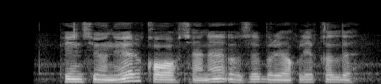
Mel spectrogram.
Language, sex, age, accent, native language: Uzbek, male, 18-24, Toshkent viloyati, Uzbek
